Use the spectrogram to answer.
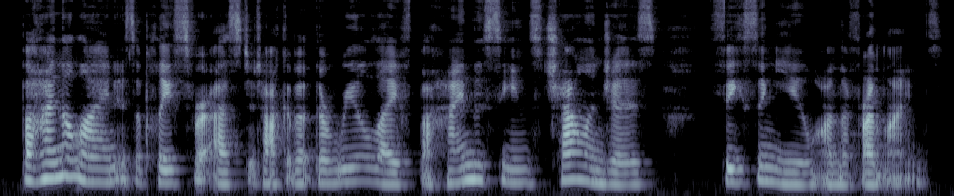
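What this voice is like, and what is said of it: Scratchy, squeaky hoarse voice. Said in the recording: “my voice is a little bit scratchy. I've been fighting laryngitis ... you get me a little bit scratchy and squeaky today”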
